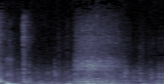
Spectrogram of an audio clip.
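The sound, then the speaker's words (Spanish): A sliding compartment door along a narrow train corridor rolls open: a couple of quick knocks and clicks at the start, then a smooth, rushing slide lasting about a second, moderately loud. “Comenzó a caminar por el estrecho pasillo bordeado de ventanillas negras por su lado izquierdo y por las puertas correderas a su derecha. Abrió la primera.”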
